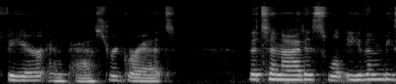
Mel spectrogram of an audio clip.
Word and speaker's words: tinnitus: Very similar to tinnitus. I say tinnitus, and my oldest son says no, it's really tinnitus.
